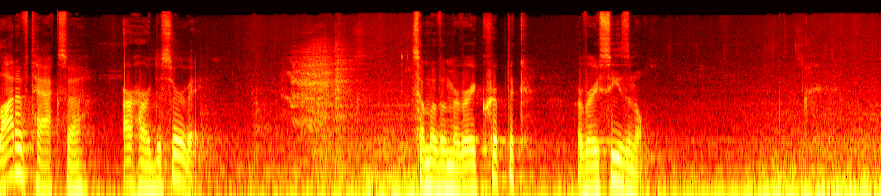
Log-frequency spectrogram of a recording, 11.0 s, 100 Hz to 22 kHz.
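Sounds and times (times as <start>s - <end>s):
steady low room hum: 0.0s - 11.0s.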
